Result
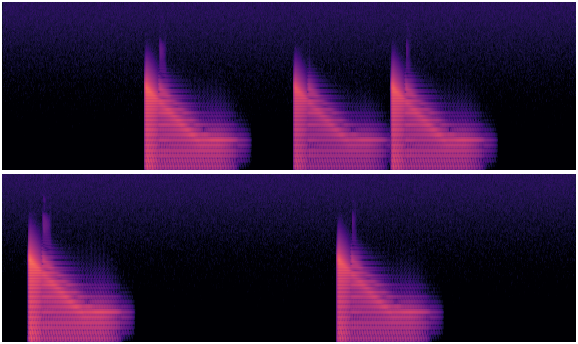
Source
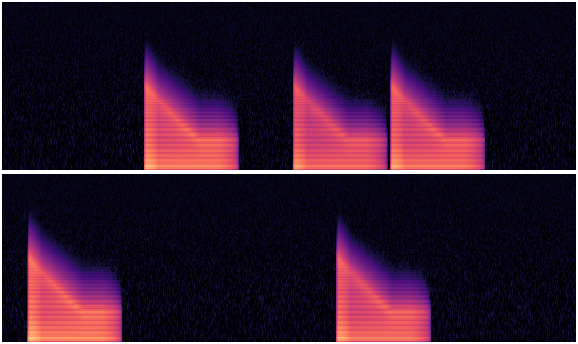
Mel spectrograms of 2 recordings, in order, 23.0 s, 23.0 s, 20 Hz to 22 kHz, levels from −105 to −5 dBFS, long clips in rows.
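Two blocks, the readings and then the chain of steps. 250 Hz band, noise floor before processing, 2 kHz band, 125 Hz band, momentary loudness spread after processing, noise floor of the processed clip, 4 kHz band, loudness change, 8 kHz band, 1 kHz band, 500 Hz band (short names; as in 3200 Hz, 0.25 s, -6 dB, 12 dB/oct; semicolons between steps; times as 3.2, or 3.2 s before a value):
-22.0 dB, -80 dBFS, -5.0 dB, -28.5 dB, 19 LU, -71 dBFS, -2.0 dB, -11.5 dB, n/a, -11.5 dB, -17.5 dB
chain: octaver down 2 oct, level +4 dB; differentiator; speakerphone echo 0.27 s, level -13 dB; gain +5.5 dB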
